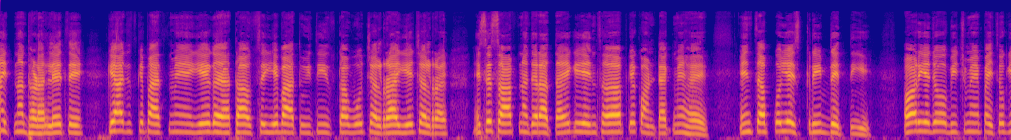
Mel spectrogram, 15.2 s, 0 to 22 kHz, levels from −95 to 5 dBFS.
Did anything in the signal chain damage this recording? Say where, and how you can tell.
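No, nothing I can hear points to damage anywhere along the chain, so there's no stage to blame here.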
